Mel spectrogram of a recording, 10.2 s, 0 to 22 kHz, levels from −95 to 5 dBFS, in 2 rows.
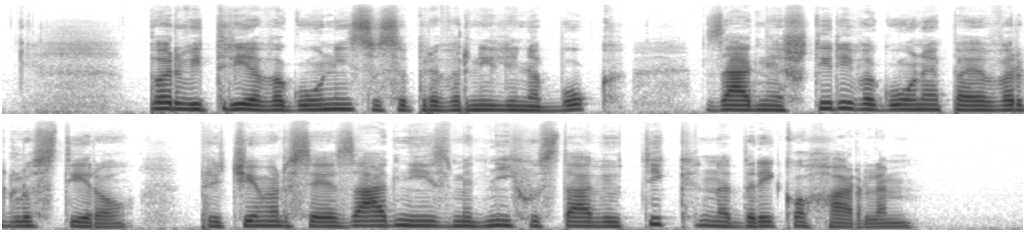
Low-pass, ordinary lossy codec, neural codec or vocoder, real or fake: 19.8 kHz; none; vocoder, 44.1 kHz, 128 mel bands, Pupu-Vocoder; fake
